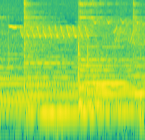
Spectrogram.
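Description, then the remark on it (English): A phone notification chime plays, with three bright electronic tones struck in quick succession, each sustaining briefly over a faint background hum, moderately loud. “I thought I had muted my phone.”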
